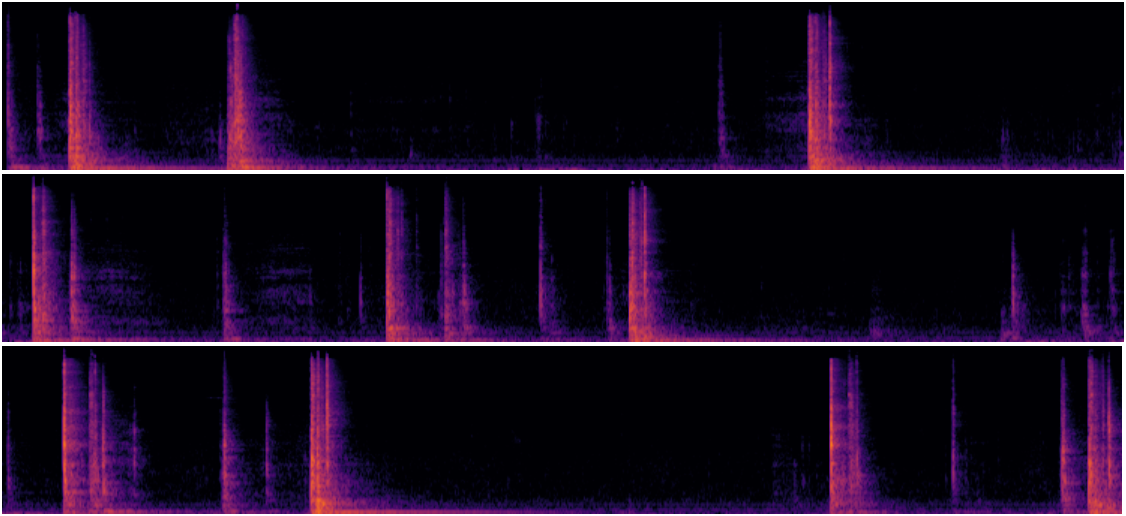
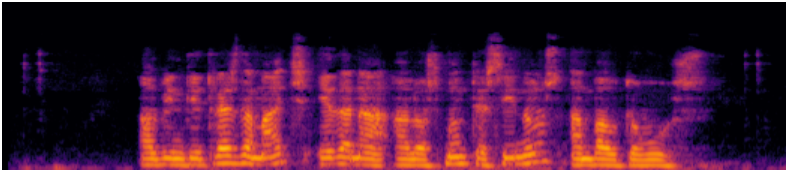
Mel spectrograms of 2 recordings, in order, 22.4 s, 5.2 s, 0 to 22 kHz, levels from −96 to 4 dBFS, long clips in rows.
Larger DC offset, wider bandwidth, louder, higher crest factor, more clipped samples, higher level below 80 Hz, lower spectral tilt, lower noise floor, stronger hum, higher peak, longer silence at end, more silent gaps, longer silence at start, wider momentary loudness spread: neither; first, 16 kHz vs 7.8 kHz; second, -36 LUFS vs -23 LUFS; first, 40 dB vs 18 dB; neither; about the same, -54 dBFS vs -54 dBFS; second, -2.5 dB/octave vs -6.5 dB/octave; first, -76 dBFS vs -60 dBFS; neither; first, -2 dBFS vs -6 dBFS; second, 0 s vs 0.55 s; neither; second, 0.05 s vs 0.35 s; first, 26 LU vs 6 LU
